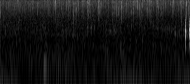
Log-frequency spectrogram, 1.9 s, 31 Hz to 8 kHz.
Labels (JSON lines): {"label": "biophony, damselfish", "recorder": "SoundTrap 500"}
